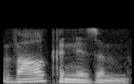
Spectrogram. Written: volcanism

